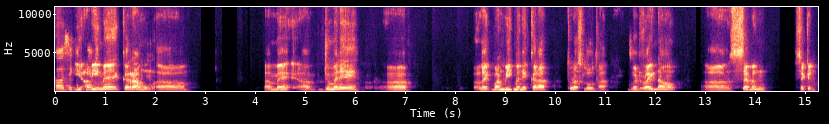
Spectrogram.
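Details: Stroke survivor with aphasia, Hindi speaker, naming a row of pictured objects in an online conversation-practice therapy class with a speech-language pathologist: aphasia after stroke.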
